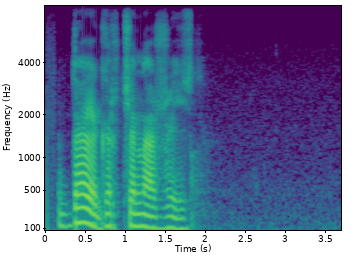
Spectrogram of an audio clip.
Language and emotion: Russian, sad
